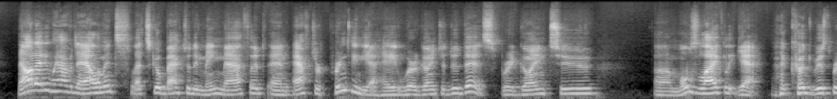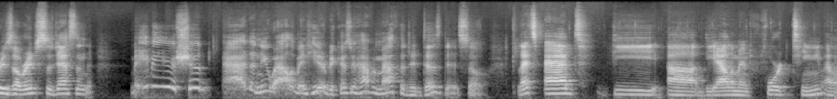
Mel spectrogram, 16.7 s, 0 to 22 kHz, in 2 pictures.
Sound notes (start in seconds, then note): 7.9 laughs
